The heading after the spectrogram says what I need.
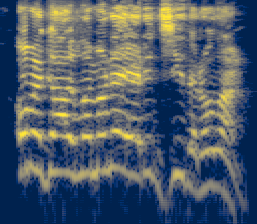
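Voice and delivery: high, loud burst of astonishment; excited surprise. Real, not acted. Streamer discovers Lemonade passed and missed it, excited surprise. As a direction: blurt it as the good news lands. Just noticed another student passed.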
